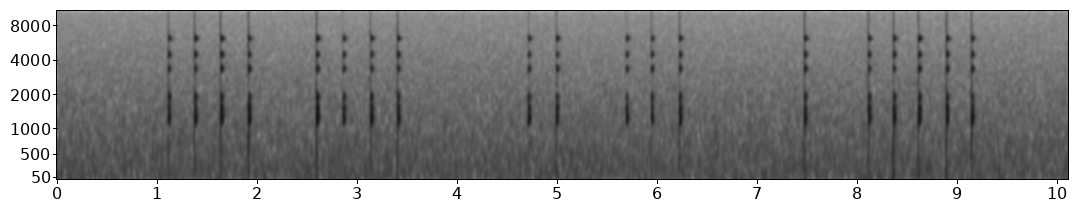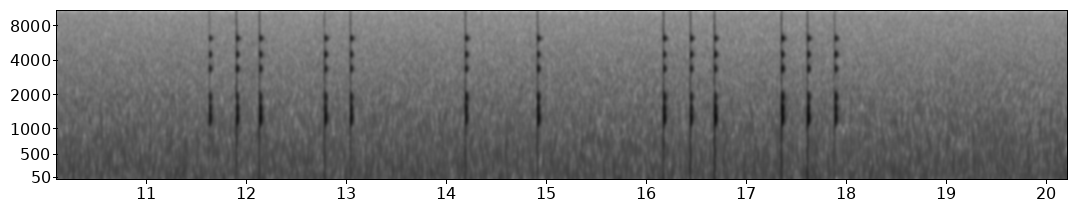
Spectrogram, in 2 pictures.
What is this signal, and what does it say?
Tap code, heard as taps on glass, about 4 knocks a second. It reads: THE MAN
